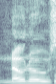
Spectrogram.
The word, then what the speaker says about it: Nonno's: N-O-N-N-O. – Oh, okay. I thought you said nose. – No. Nano's is three N's in there. N-O-N-N-O-S.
